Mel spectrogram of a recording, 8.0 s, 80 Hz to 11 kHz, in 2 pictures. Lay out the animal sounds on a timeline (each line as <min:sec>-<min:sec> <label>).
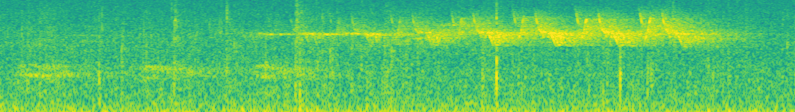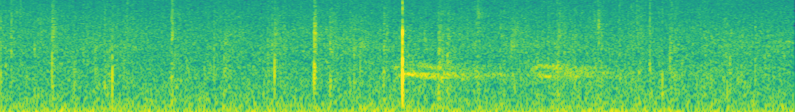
0:00.0-0:01.6 American Crow (Corvus brachyrhynchos)
0:01.0-0:02.7 Black-throated Green Warbler (Setophaga virens)
0:01.1-0:03.6 Ovenbird (Seiurus aurocapilla)
0:05.9-0:07.0 American Crow (Corvus brachyrhynchos)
